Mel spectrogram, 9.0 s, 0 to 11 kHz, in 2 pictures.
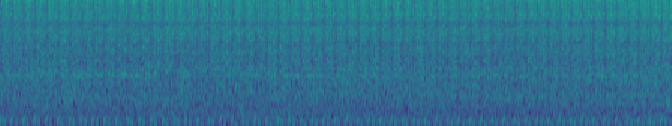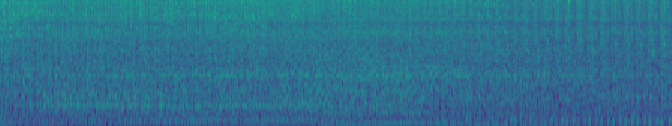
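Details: Junkyard Briggs & Stratton Intek twin-cylinder 20-25 hp riding mower engine, long sat outdoors, just revived: steady even putter at idle then smooth speed change, no knocks or misses, little smoky; normal idle.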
